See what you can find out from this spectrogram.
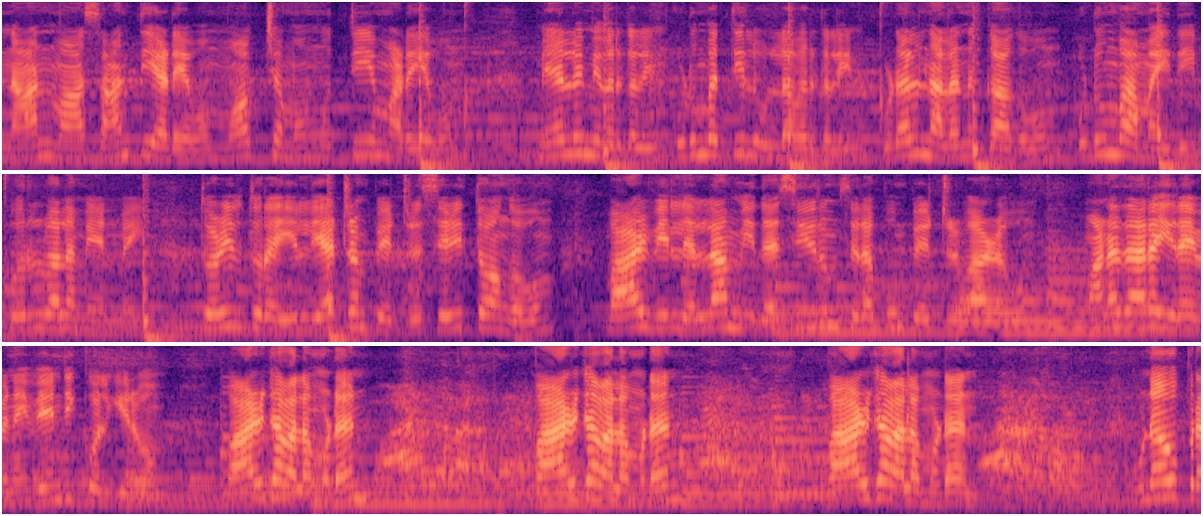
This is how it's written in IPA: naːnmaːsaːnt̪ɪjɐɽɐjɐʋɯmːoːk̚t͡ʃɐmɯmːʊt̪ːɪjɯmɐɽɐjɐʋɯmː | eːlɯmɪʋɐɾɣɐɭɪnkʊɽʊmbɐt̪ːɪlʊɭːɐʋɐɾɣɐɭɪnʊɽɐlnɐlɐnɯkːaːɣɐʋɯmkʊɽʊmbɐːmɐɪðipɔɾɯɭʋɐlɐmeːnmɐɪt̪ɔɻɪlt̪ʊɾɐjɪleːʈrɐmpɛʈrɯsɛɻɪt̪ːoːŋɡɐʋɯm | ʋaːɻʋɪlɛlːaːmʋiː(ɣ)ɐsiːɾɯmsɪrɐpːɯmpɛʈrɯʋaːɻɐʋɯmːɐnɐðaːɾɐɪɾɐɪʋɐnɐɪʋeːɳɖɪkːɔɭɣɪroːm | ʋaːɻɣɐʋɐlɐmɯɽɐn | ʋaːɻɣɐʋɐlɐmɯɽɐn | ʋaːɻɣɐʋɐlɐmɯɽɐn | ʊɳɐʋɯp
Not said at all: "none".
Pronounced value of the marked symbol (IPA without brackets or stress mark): ð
